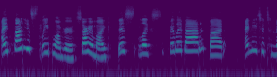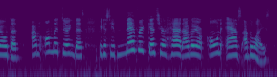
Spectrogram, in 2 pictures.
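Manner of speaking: put-on bright-eyed kid caught in the act; Midoriya voice. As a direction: play the apologetic teen boy. Midoriya voiced in fanfic reading.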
